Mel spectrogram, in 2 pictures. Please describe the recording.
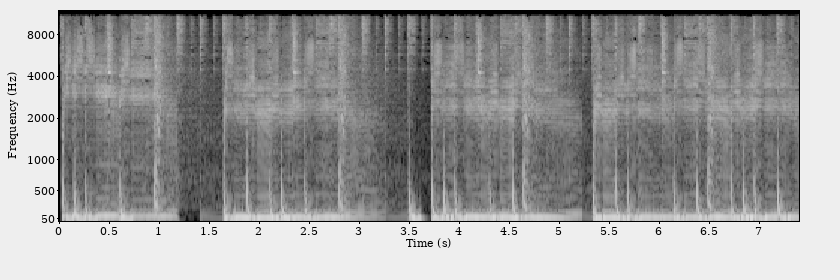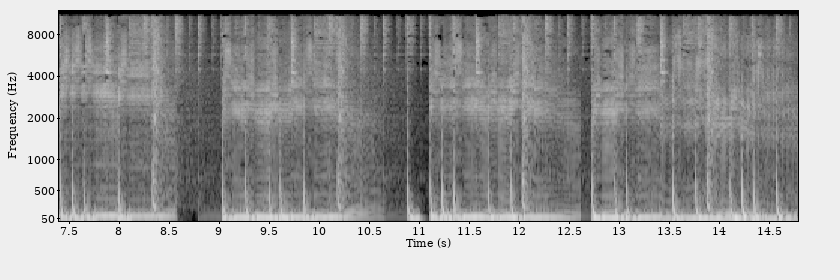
now beat synth 4
These sounds are from a new pack ive started of tracks i've worked on in 2015.
From dubstep to electro swing, full sounds or just synths and beats alone.
Have fun,
Bass, beat, Dance, Dj-Xin, Drum, Drums, EDM, Electro-funk, House, loop, Minimal, Sample, swing, Synth, Techno, Trippy, Xin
